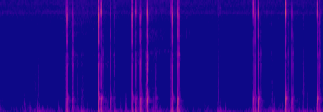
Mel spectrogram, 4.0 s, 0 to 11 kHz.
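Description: Long pink nails tap rapidly on the small, hollow metal XY microphone capsules of a Zoom H6. Quick, uneven clicks and taps land over a low, boomy thump that the close capsule picks up, each one dying away almost instantly.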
